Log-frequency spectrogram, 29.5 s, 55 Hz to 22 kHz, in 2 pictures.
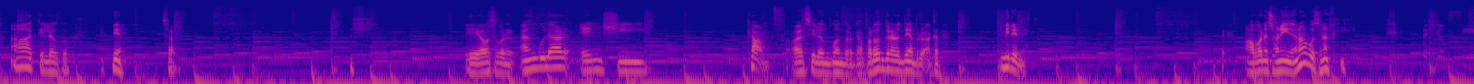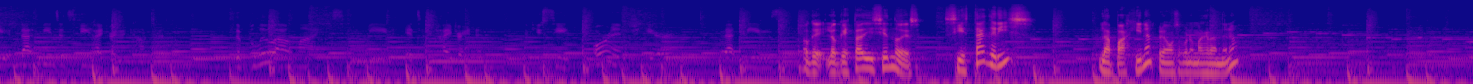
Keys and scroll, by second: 5.1-6.8 typing, 7.3 Return, 28.2 ctrl+=.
